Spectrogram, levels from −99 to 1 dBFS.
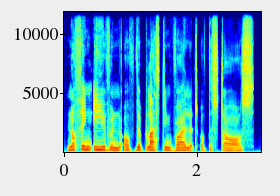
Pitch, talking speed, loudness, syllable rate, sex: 215 Hz, 180 wpm, -18 LUFS, 4.8 syllables/s, female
